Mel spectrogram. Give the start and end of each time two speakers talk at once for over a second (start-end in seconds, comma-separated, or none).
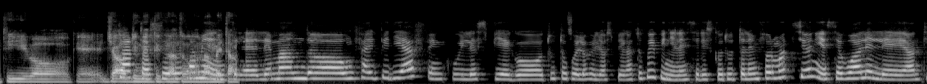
1.1-2.4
